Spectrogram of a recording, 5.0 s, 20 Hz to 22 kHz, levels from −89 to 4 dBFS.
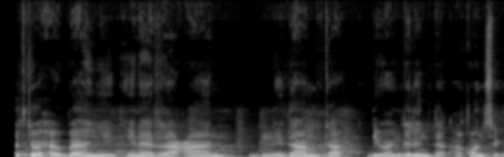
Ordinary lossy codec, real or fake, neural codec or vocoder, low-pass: none; real; none; none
